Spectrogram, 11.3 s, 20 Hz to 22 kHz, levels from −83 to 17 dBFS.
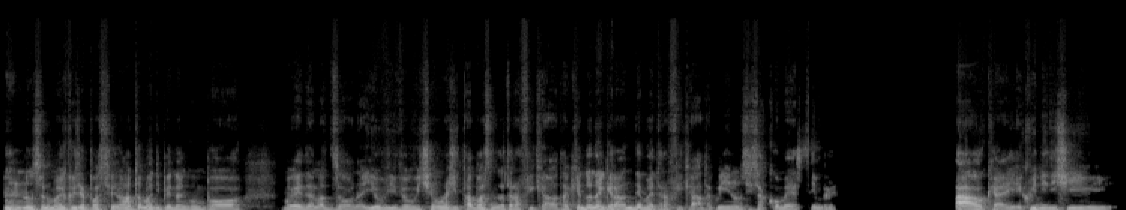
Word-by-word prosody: non 155 -3 +3
sono 155 +2 +2
mai 160 -1 +4
così 155 0 +2
appassionato, 150 +3 +1
ma 160 -3 +3
dipende 135 -1 -1
anche 130 -1 -2
un 130 -1 -2
po', 120 -1 -2 0.4
magari, 130 -3 +1
dalla 125 -2 -3
zona. 115 -1 -6
Io 145 +6 +2
vivevo 135 -2 -1
vicino 130 +4 -2
a - - +2
una 150 - +2
città 130 +2 -1
abbastanza 150 -2 0
trafficata, 125 -2 -5
che 130 +6 -3
non 180 +2 +4
è 170 - +4
grande, 155 +3 +2
ma 160 -3 +1
è - - -2
trafficata, 125 -4 -7
quindi 135 -1 -1
non 130 -2 -4
si 115 -1 -9
sa 125 - -6
com'è, 135 +2 -3
sempre 120 -2 -7 1.2
Ah, 130 +1 +8
okay. 130 -2 -3
E 125 - -4
quindi 150 0 +1
dici: 135 -3 -1
135 Hz, 210 wpm, -23 LUFS, 125-150 Hz, 1.2 s, Ah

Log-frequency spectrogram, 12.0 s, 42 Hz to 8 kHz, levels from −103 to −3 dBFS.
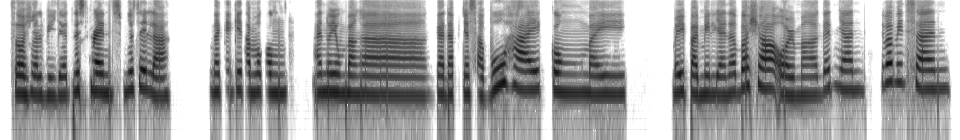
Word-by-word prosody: Social 235 -1 +2
media, 225 +1 -3
tas 260 +3 -2
friends 250 -2 +3
mo 270 - +1
sila. 255 -6 +2 0.5
Nakikita 255 +1 -2
mo 255 0 -2
kung 250 -1 -1 0.4
ano 250 +1 -1
yung 245 -1 +1
mga 235 0 0 0.8
ganap 235 0 -1
niya 235 - -2 0.2
sa - - +2
buhay, 285 0 +4 0.2
kung 250 -2 0
may 235 0 -3 0.6
may 250 +2 +1
pamilya 235 -1 -1
na 245 +2 -2
ba 300 +4 +2
siya, 290 -2 +5
or 230 -2 +1
mga 225 +1 -6
ganyan 275 -1 -3 0.2
'di - - -14
ba, 365 - +10
minsan, 290 -5 0
250 Hz, 145 wpm, -21 LUFS, 235-275 Hz, 0.8 s, ba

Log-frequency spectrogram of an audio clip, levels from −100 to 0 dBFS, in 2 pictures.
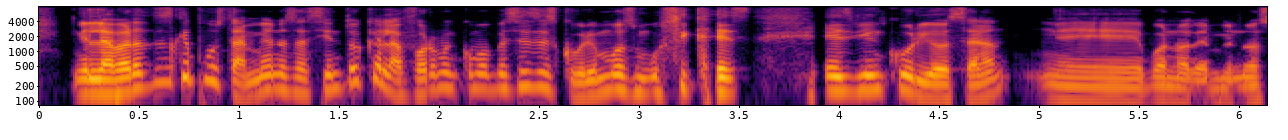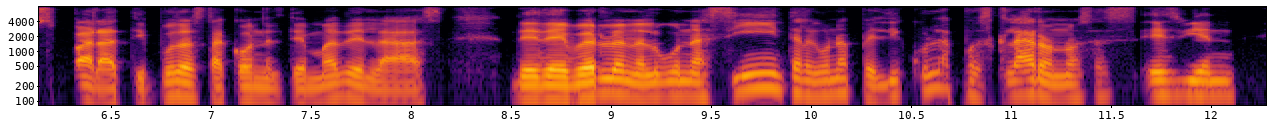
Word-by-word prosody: Y 140 - +1
la 135 -1 +9
verdad 150 +6 +6
es 240 - -7
que, 305 - -1
pues 255 -3 -6
también, 170 +1 0
o - - -2
sea, 150 -3 -5
siento 170 - -4
que - - 0
la - - +2
forma 170 +7 -3
en - - -13
como 175 0 -6
a - - -17
veces 190 +3 -5
descubrimos 155 -1 -2
música 150 0 -3
es 150 -1 +4 0.3
es 160 -1 +2
bien 165 +1 0
curiosa, 125 -7 0 0.2
eh, 95 -3 -5
bueno 100 -3 -3
de 90 0 -6
menos 100 +3 -6
para - - +4
ti, - - -11
pues, 125 +1 0
hasta 115 - +2
con 100 -1 -3
el 90 - -9
tema 95 +5 -2
de 115 -3 0
las 80 -3 -2 0.3
de 105 0 +4
de 105 -1 +7
verlo 120 +6 +7
en 130 - +1
alguna 120 +1 +1
cinta, 165 +3 -1
alguna 130 +2 -3
película, 140 - -8
pues - - -11
claro, 130 +2 +3
¿no? 110 0 -3
O - - -10
sea 120 - -15 0.2
es 130 0 -1
bien 130 0 -2
130 Hz, 250 wpm, -24 LUFS, 110-160 Hz, 0.3 s, la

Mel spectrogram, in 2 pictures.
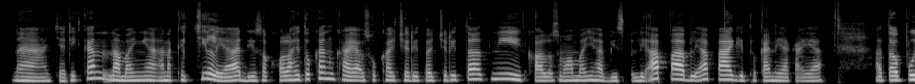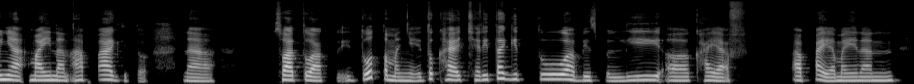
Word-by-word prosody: Nah, 170 -2 0
jadi 170 +4 -6
kan 275 0 -1
namanya 190 0 +1
anak 185 +2 -3
kecil 230 +6 -1
ya, 180 0 +2
di 185 -1 -2
sekolah 195 +2 -2
itu 220 +2 -1
kan 270 0 0
kayak 185 -5 0
suka 195 +1 -5
cerita-cerita 190 +5 -2
nih, 250 -4 0
kalau 175 0 -2
seumpamanya 185 +2 -1
habis 165 +1 -5
beli 165 +1 -5
apa 245 -3 +4
beli 195 +2 -1
apa 225 -3 +3
gitu 190 -2 -7
kan, 175 +1 -1
ya, 170 -1 -2
Kak, 165 - -9
ya. 170 +2 -4 0.5
Atau 195 +2 +1
punya 220 -3 +5
mainan 195 -1 +3
apa 215 +3 +2
gitu. - - -15 0.3
Nah, 160 -2 -1 0.6
suatu 205 -1 +5
waktu 175 +2 -6
itu, 225 - -4
temannya 175 -6 -1
itu 175 - -1
kayak 205 -3 +2
cerita 220 +6 +1
gitu 235 +1 +2
habis 185 -5 +2
beli, 185 +4 -1
eee, 180 -1 -1
kayak 180 -2 -1
f - - -15 0.5
apa 190 +3 -1
ya, 165 - 0
mainan 180 +1 -1
190 Hz, 160 wpm, -22 LUFS, 180-215 Hz, 0.6 s, punya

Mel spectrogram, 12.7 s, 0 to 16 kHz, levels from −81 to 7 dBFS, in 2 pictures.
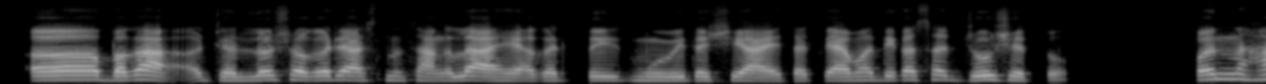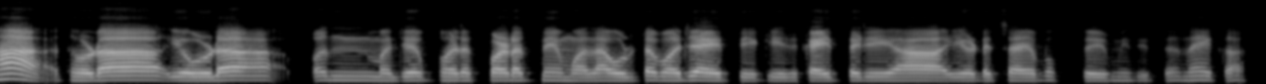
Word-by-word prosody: अ, 195 +2 +5
बघा 205 +3 +5
अ, - - -4
जल्लोष 180 +4 -3
वगैरे 190 +1 +1
असणं 180 0 -1
चांगलं 170 +1 -2
आहे, 165 -2 +3
अगर 165 +1 -4
ती 175 0 -3
मूवी 170 -1 -6
तशी 170 0 -4
आहे 155 -1 +3
तर, 155 - -4
त्यामध्ये 175 +2 -1
कसा 195 +1 -2
जोश 190 +1 -1
येतो. 165 - -6 0.7
पण 225 +3 0
हां, 225 +3 +7 0.2
थोडा, 165 +2 +4 0.3
एवढा 180 +3 +3 0.2
पण 185 0 -7 0.2
म्हणजे 170 +1 -3
फरक 170 0 -2
पडत 170 0 +3
नाही 175 -1 -4
मला 160 0 -2
उलट 160 +1 -3
मजा 170 +1 +2
येते 160 -1 -2
की 155 0 -10
काहीतरी 165 +1 -1
हां, 160 -1 +2
येडे-चाळे 160 0 -4
बघतोय 160 -3 -10
मी 170 +1 -18
तिथं 175 +1 -18
नाही 185 0 -7
का - - -9
170 Hz, 190 wpm, -24 LUFS, 165-185 Hz, 0.7 s, हां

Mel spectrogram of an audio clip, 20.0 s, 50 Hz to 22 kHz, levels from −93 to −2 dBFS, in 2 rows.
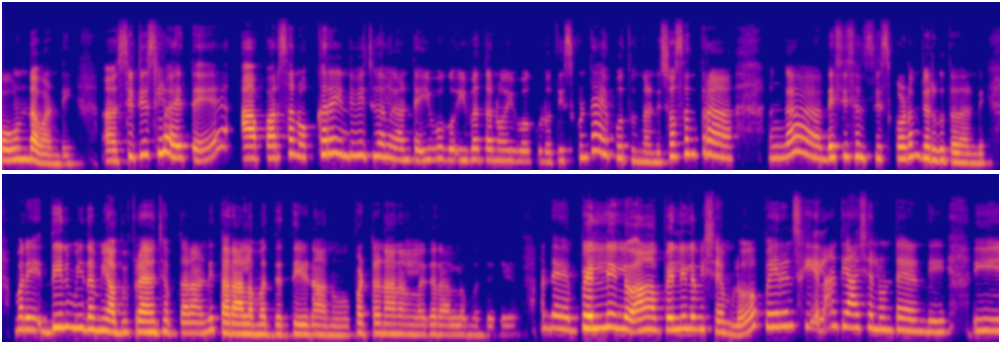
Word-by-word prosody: ఉండవండి. 175 -10 +1 0.4
ఆహ్, 215 - -1
సిటీస్‌లో 330 - 0
అయితే 265 -4 -1 0.5
ఆ - - +10 0.2
పర్సన్ 270 +5 +1
ఒక్కరే 340 +6 0
ఇండివిడ్యువల్‌గా 300 -4 -3
అంటే 230 -1 -6
యువగ్ 235 0 -7
యువతనో, 230 -1 -5
యువకుడో 205 -1 -10
తీసుకుంటే 215 - -7
అయిపోతుంది 265 - -7
అండి. 185 0 -8
స్వసంత్రంగా 295 -3 -3 0.3
డెసిషన్స్ 280 +1 -1
తీసుకోవడం 260 +3 -2
జరుగుతది 220 -6 -1
అండి. 175 0 -10 0.3
మరి 270 -1 +3 0.2
దీని 315 +1 +4
మీద 300 -2 +1
మీ 255 - +2
అభిప్రాయం 225 0 +3
చెప్తారా 215 -1 -2
అండి? 255 +4 -4
తరాల 200 -2 +6
మధ్య 185 -1 -3
తేడాను, 185 -2 -3 0.2
పట్టణాల, 200 -2 -1
నగరాల 180 -1 -6
మధ్య 170 0 -14
తేడా 175 0 -16 0.3
అంటే 300 0 -1 0.3
పెళ్ళిలో 295 -2 +8
ఆ! - - +7 0.3
పెళ్ళిళ్ళ 280 +1 +4
విషయంలో 220 -9 -3 0.2
పేరెంట్స్‌కి 340 +1 -1
ఎలాంటి 340 +2 -3
ఆశలు 305 -3 -3
ఉంటాయి 260 -1 -1
అండి? 230 -1 -6 0.4
ఈ - - -3
250 Hz, 135 wpm, -24 LUFS, 205-295 Hz, 0.5 s, ఆ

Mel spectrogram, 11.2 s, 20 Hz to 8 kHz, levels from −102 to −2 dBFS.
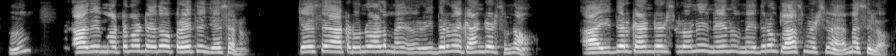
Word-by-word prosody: హ్మ్, 225 +10 -6 0.7
అది 260 +2 +3 0.2
మొట్టమొదట 280 +2 -1
ఏదో 290 +2 +2 0.2
ప్రయత్నం 275 +2 +2
జేశాను. 235 - -2 0.7
చేస్తే 270 +2 +2 0.2
అక్కడున్నవాళ్ళం 275 +2 0
మేవిద్దరమే 240 +4 -1
క్యాండిడేట్స్ 260 -1 +1
ఉన్నాం. 225 +2 -2 0.8
ఆ - - +10 0.2
ఇద్దరు 285 +3 +4
క్యాండిడేట్స్‌లోని 275 +2 0 0.2
నేను, 280 +1 -3 0.2
మేయిద్దరం 285 +4 -3
క్లాస్మేట్స్‌మే 255 -1 +1
ఎమ్‌ఎస్‌సీలో. 255 - -2
265 Hz, 95 wpm, -20 LUFS, 250-280 Hz, 0.8 s, ఆ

